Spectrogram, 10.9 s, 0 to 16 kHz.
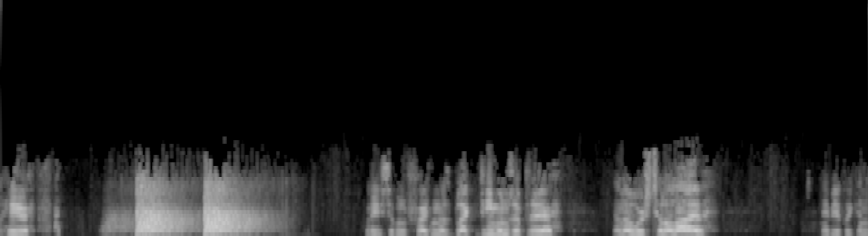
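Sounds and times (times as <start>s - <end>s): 
speech: 0.1s - 0.8s, 4.6s - 7.1s, 7.7s - 9.0s, 10.3s - 10.8s
gunshots: 1.3s - 3.7s.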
